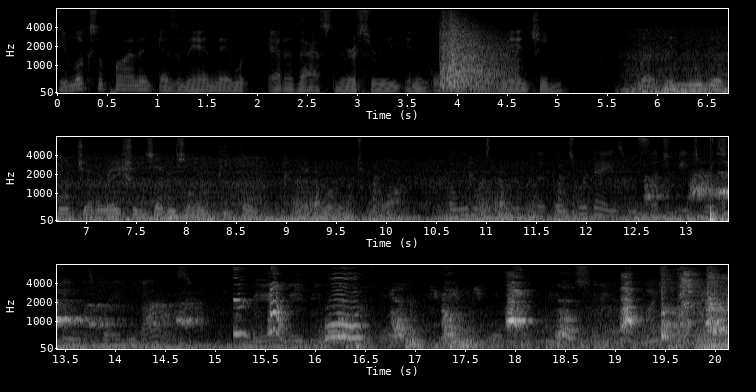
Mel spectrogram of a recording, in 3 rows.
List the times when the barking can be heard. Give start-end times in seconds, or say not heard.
12.6-20.0.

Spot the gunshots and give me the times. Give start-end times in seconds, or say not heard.
3.8-4.7.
